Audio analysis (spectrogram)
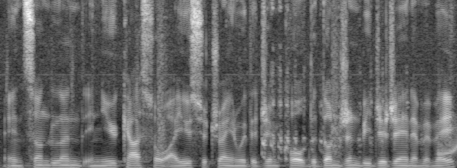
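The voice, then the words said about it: Geordie-tinged Moroccan accent. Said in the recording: “my accent is a fake accent that I can't get rid of ... a bit of a Macam, Geordie, ... Moroccan accent that I can't get rid of it ... it's a Geordie accent”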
